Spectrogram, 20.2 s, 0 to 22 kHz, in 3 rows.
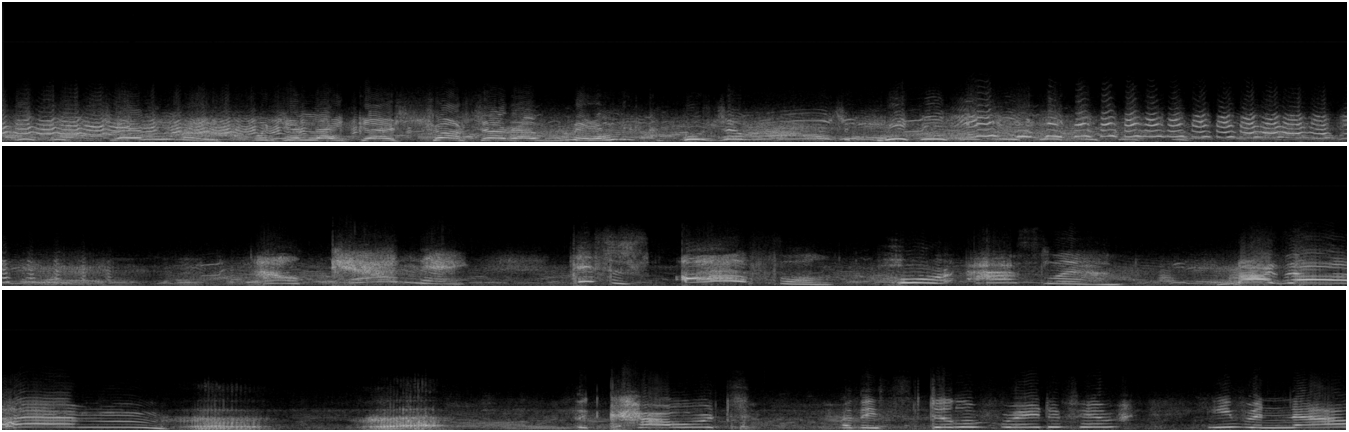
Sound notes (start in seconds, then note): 4.4 laughter and happy chatter; 15.2 growls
